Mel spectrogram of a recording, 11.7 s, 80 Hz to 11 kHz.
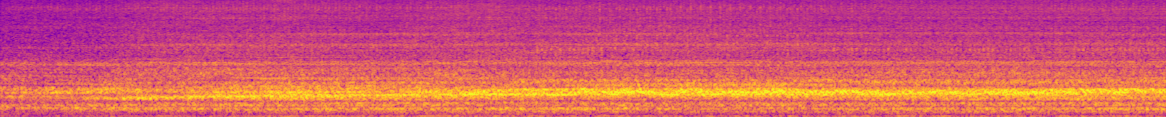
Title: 2011 E70 X5 35i strange howling sound on start up. Then goes away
